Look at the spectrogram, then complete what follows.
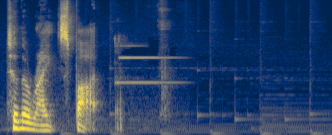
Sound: bell dings

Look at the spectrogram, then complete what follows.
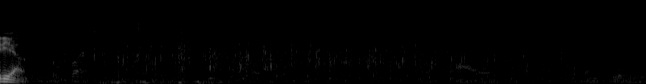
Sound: applause and cheering

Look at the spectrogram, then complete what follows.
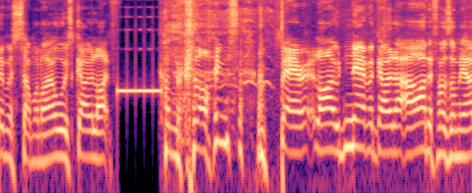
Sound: beep

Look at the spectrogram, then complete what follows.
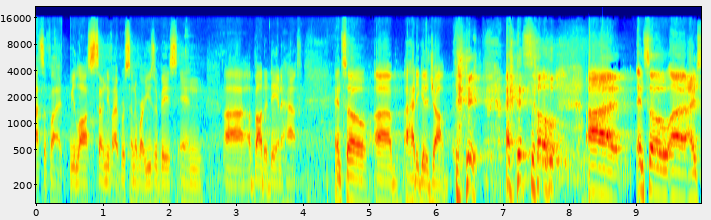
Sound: laughter

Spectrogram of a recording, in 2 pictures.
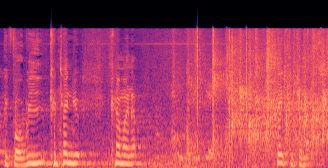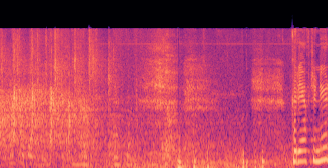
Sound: applause

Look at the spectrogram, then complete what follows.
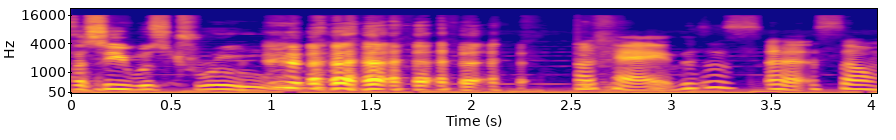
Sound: laughing

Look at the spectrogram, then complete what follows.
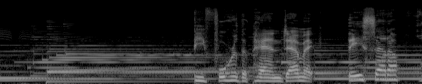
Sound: none

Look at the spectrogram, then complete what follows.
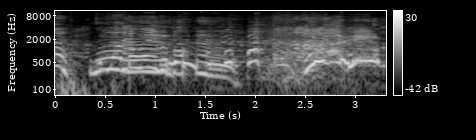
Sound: Andy moaning

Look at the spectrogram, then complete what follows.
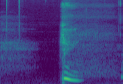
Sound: clearing her throat

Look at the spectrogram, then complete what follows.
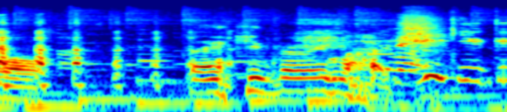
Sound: laughs

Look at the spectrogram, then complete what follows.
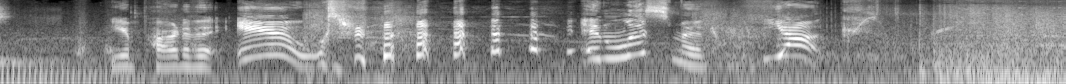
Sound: laughing; explosion

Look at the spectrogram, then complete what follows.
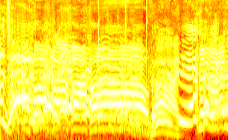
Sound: group laughing

